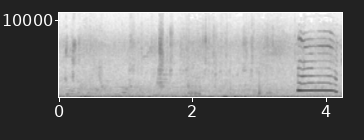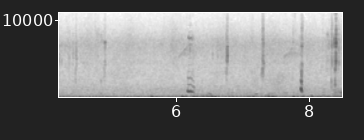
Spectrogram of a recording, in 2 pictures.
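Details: Feeding baby monkeys, with Dodo screaming to request food: one clear, slightly falling tonal cry rich in overtones midway, a fainter short call after, amid low rumbling noise and scattered clicks.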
